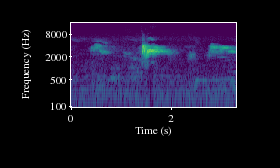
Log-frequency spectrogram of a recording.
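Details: Calling female red-whiskered bulbul, used to stimulate males or pair birds, with a soft warble, then a loud bright whistled note sliding downward, followed by a steady whistled tail.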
